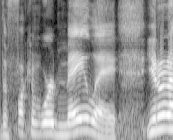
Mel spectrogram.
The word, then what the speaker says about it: melee: This is not a meie worm. Like me e a l y. It's melee. You dumb It's a French word.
